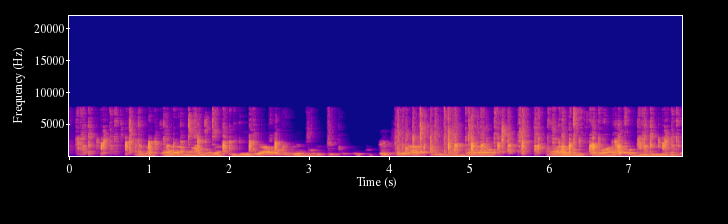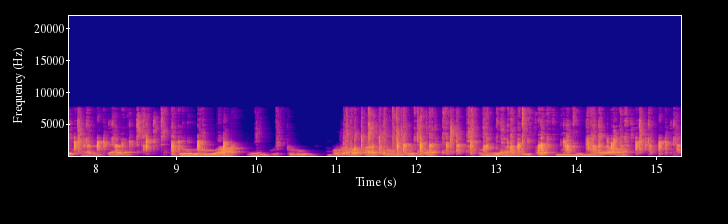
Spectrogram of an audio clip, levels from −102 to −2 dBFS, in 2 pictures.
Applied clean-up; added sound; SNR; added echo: classical method WPE with log-MMSE.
